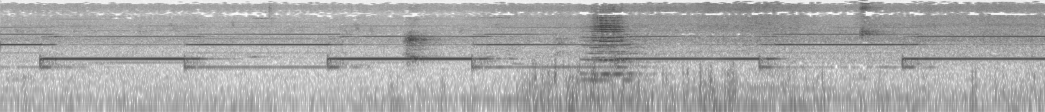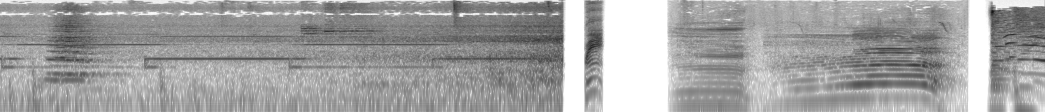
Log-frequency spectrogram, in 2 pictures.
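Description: Railway level-crossing warning alarm sounding an alternating two-tone ding-dong, about one change every second and a half, while the low rumble of an approaching train grows louder. Near the end, after a brief silent cut, a cow moos loudly.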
